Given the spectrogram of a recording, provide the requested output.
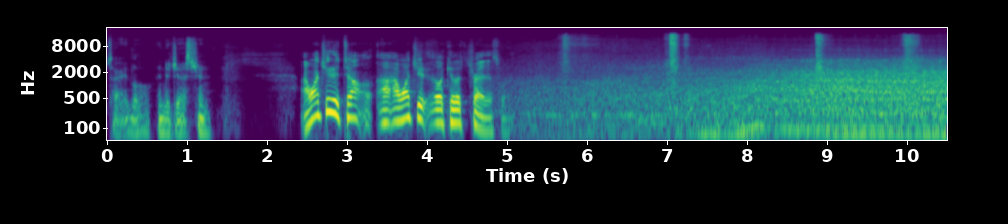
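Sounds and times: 
speech: 0.0s - 1.7s, 2.4s - 5.9s
Greyhound bus engine idling: 4.9s - 10.4s
bus air brakes hissing: 5.5s - 7.4s, 8.8s - 10.4s.

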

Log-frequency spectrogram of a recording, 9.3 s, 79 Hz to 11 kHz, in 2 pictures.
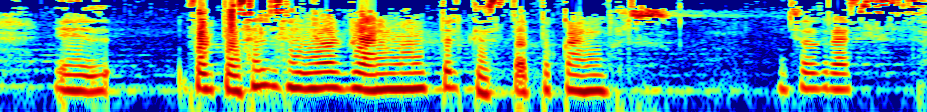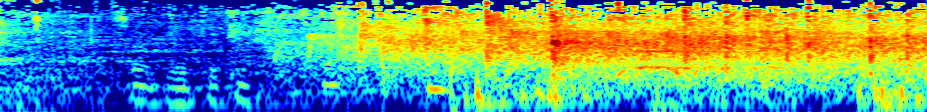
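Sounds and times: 
speech: 0.2s - 4.5s
audience applause: 6.0s - 9.2s.

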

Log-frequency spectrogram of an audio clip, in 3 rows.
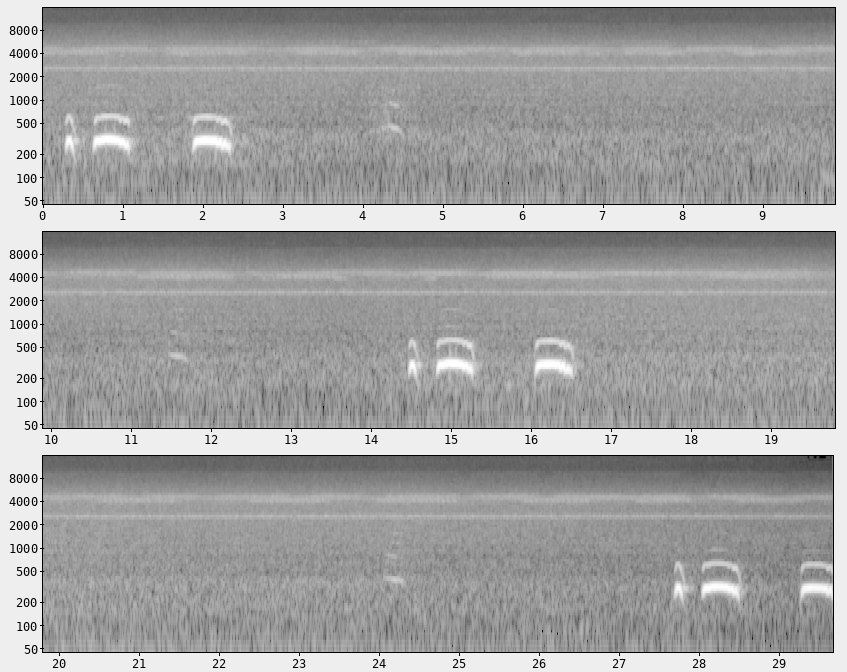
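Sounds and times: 
faint steady hiss of night ambience: 0.0s - 29.6s
great horned owl hooting: 0.3s - 1.2s, 1.8s - 2.4s, 14.4s - 15.4s, 16.0s - 16.6s, 27.7s - 28.6s, 29.3s - 29.6s.

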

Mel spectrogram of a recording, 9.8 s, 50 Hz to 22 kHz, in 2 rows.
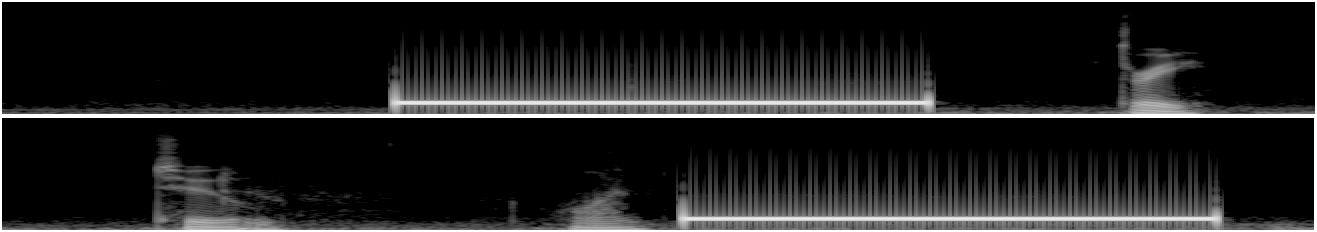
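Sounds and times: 
app call ringing tone: 1.5s - 3.5s, 7.5s - 9.5s
speech: 4.2s - 4.6s, 5.5s - 6.1s, 7.1s - 7.6s.

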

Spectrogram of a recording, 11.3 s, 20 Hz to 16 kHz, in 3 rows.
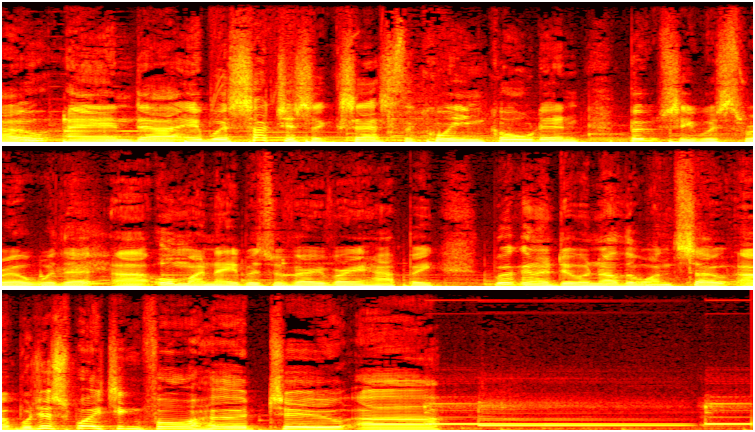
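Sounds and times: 
speech: 0.0s - 10.1s
doorbell ringing with a sustained electric tone: 9.6s - 11.2s.

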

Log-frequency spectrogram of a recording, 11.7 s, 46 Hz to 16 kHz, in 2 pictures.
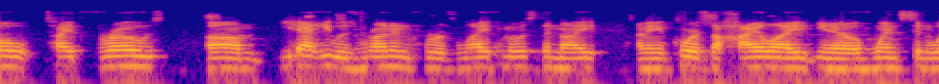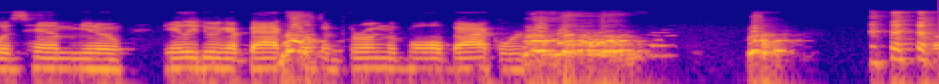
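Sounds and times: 
speech: 0.0s - 10.0s
dog barking: 7.6s - 8.0s, 9.1s - 11.0s.

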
